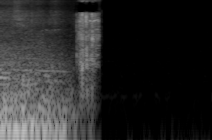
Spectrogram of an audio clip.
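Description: Low outdoor background, then a short, sharp smartphone camera shutter sound about three-quarters of a second in, after which the audio cuts to dead silence.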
